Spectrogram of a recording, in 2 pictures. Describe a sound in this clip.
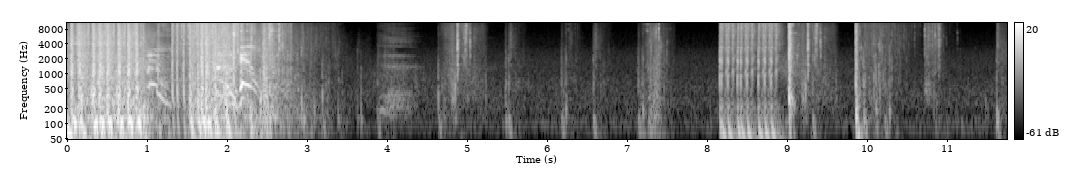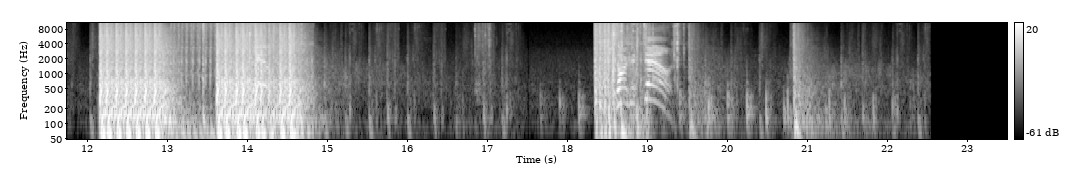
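Automatic gunfire rattles in loud, rapid bursts.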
